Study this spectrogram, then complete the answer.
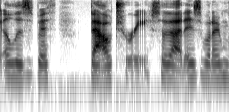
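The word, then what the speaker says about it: Báthory: Now, the English pronunciation of her name is Elizabeth Bathory, but her Hungarian name is Elsbeth Bautry.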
